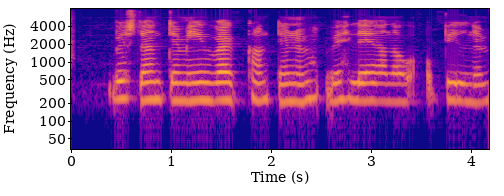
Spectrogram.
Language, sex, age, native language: Icelandic, male, 12, Polish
